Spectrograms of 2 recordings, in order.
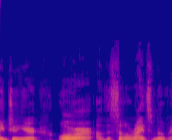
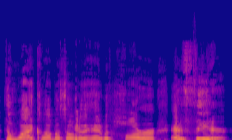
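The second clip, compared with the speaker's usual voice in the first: mock indignant rant; 7 semitones higher than usual. Reading the angry reviewer aloud to co-hosts, mock indignant. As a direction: play the reviewer's outrage for laughs, building to the end.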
